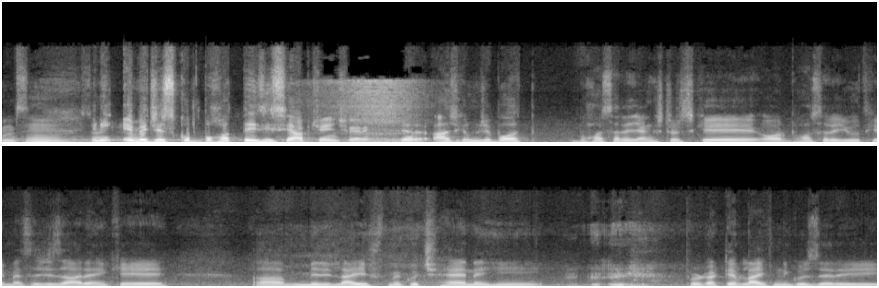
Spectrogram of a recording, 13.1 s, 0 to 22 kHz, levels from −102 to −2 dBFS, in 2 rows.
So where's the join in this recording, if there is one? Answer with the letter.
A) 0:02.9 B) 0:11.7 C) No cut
A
